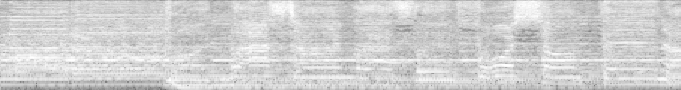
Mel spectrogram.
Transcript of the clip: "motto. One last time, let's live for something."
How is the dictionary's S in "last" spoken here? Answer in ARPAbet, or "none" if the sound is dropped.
S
